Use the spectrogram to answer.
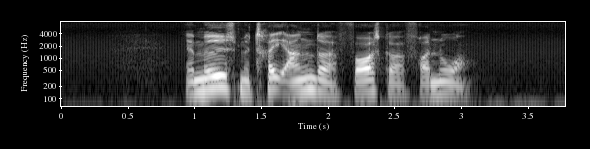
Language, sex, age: Danish, male, 33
